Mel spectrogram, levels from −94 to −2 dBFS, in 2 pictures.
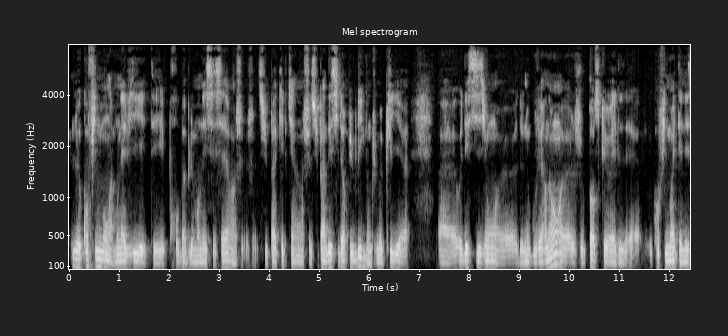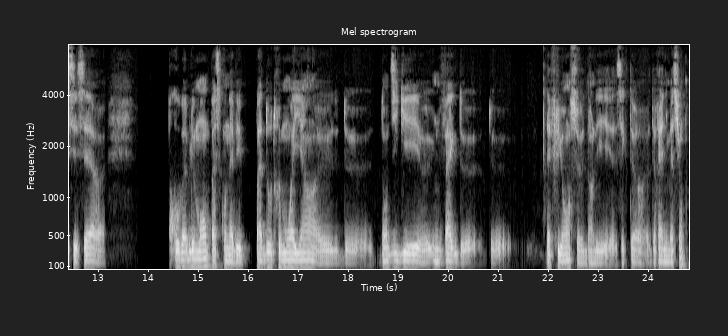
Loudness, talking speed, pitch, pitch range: -20 LUFS, 150 wpm, 85 Hz, 80-90 Hz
